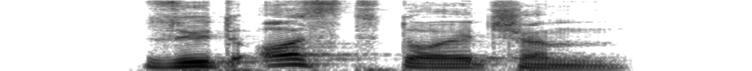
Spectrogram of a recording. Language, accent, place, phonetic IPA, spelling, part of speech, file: German, Germany, Berlin, [ˌzyːtˈʔɔstdɔɪ̯tʃm̩], südostdeutschem, adjective, De-südostdeutschem.ogg
- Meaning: strong dative masculine/neuter singular of südostdeutsch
